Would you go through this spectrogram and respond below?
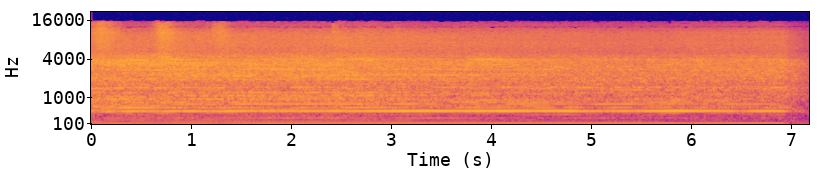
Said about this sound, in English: Why can't they put a muffler or something like that on these leaf blowers? That is the question of the day.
